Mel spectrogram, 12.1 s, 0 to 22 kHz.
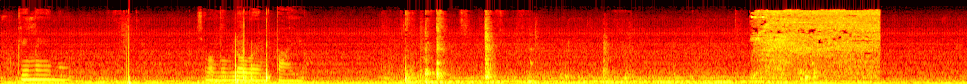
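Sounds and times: hair dryer blowing: 9.4s - 11.0s.

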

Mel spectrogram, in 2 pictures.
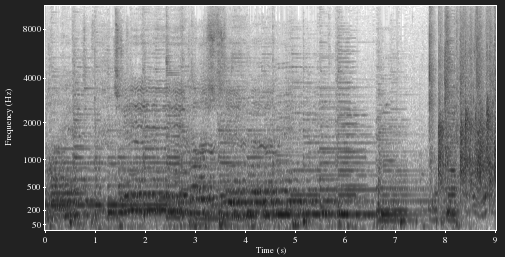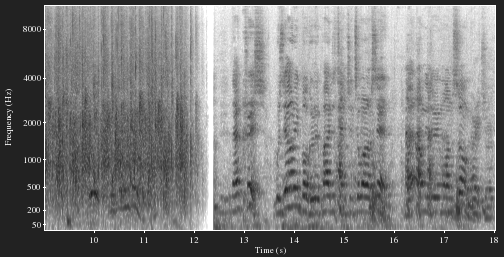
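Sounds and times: man singing: 0.0s - 5.7s
acoustic guitar: 0.0s - 8.3s
audience applauding: 7.7s - 12.3s.

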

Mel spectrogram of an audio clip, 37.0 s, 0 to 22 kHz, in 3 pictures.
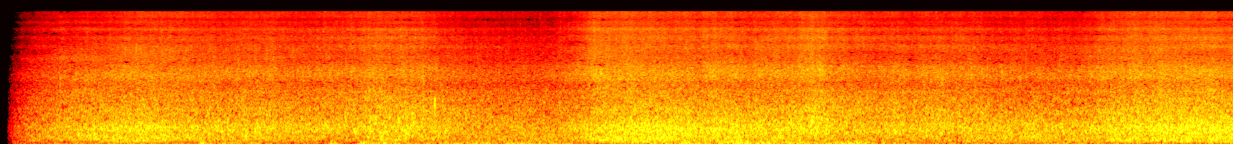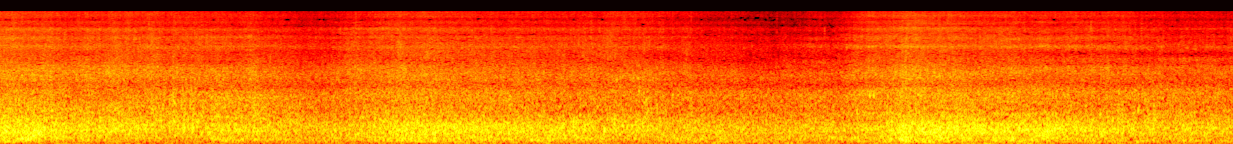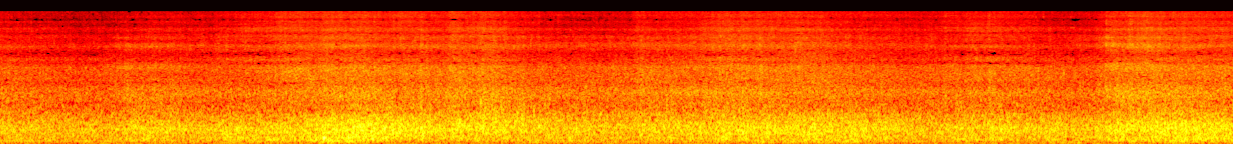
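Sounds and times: wind: 0.1s - 36.9s
waves breaking on shore: 0.2s - 36.9s.

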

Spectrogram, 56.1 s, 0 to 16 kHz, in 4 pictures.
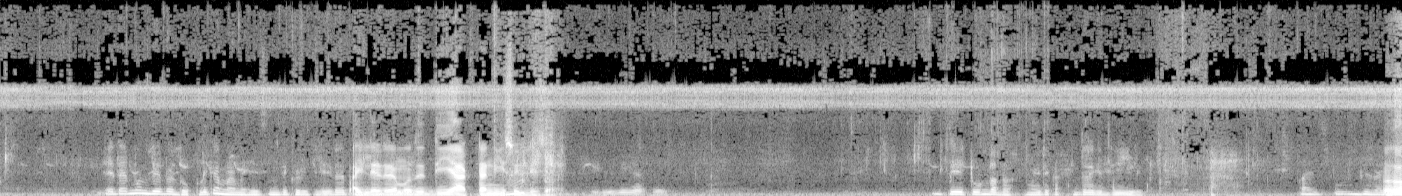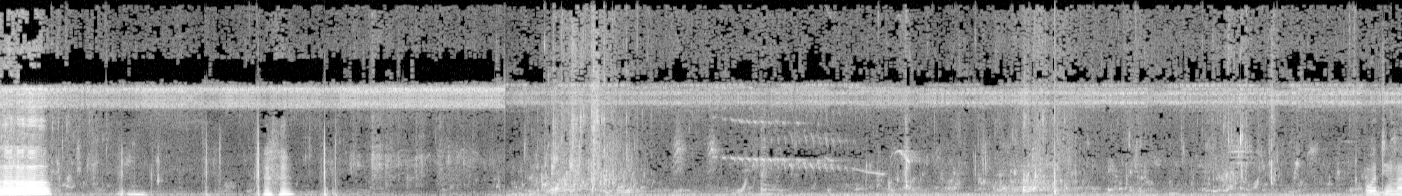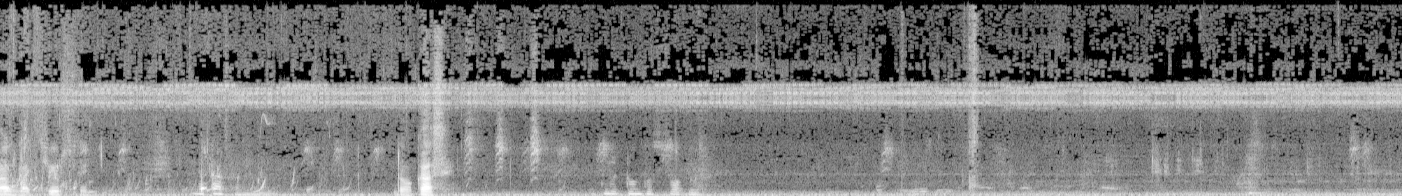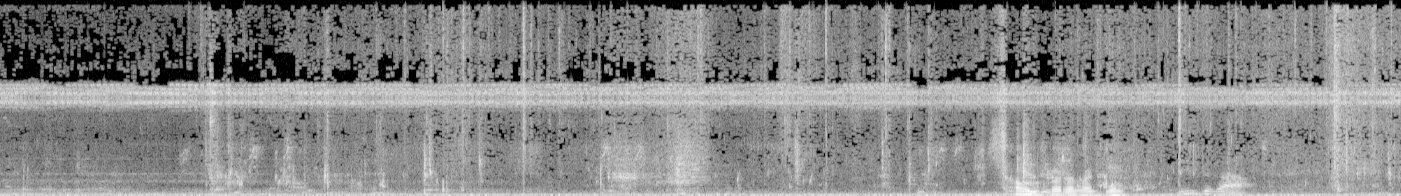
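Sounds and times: shallow water splashing: 13.9s - 16.0s, 17.5s - 32.0s, 44.0s - 56.0s.

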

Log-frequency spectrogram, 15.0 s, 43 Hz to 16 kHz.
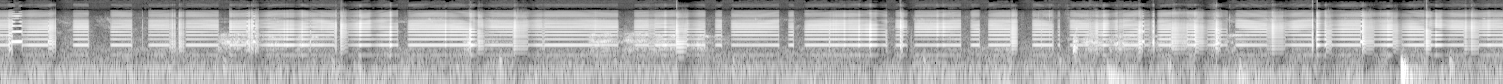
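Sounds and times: metal detector buzzy tone: 0.0s - 15.0s.

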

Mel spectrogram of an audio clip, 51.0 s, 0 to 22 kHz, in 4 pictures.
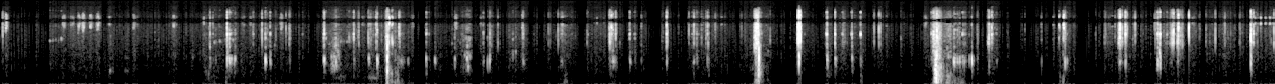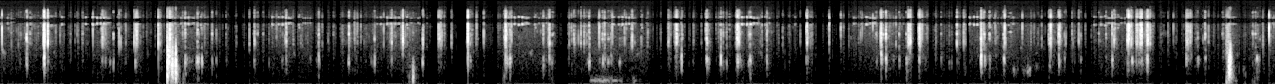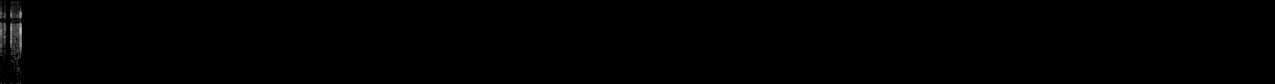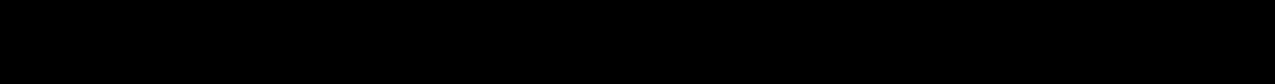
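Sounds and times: birds cracking seeds: 2.1s - 7.2s, 10.6s - 25.7s.

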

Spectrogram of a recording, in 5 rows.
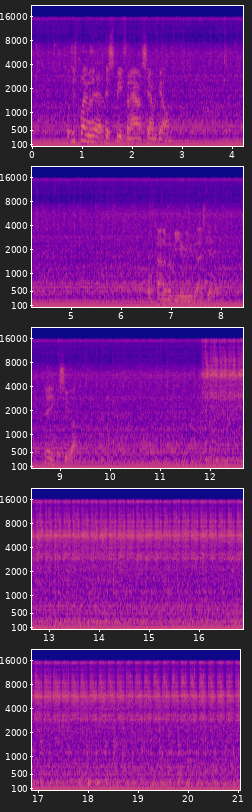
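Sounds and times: lathe motor hum: 4.5s - 21.0s
lathe cutting metal: 11.8s - 21.0s.

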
